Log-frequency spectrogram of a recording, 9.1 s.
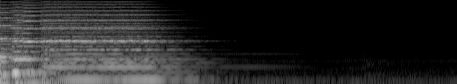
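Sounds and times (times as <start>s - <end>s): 
concerto for strings in A major: 0.0s - 4.1s.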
